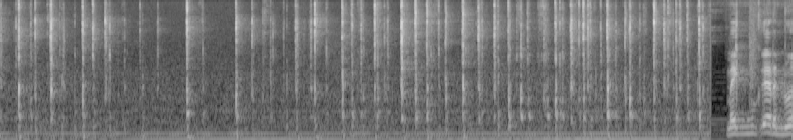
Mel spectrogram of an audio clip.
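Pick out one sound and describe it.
Fingers type quickly on a laptop keyboard, keys clicking rapidly.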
